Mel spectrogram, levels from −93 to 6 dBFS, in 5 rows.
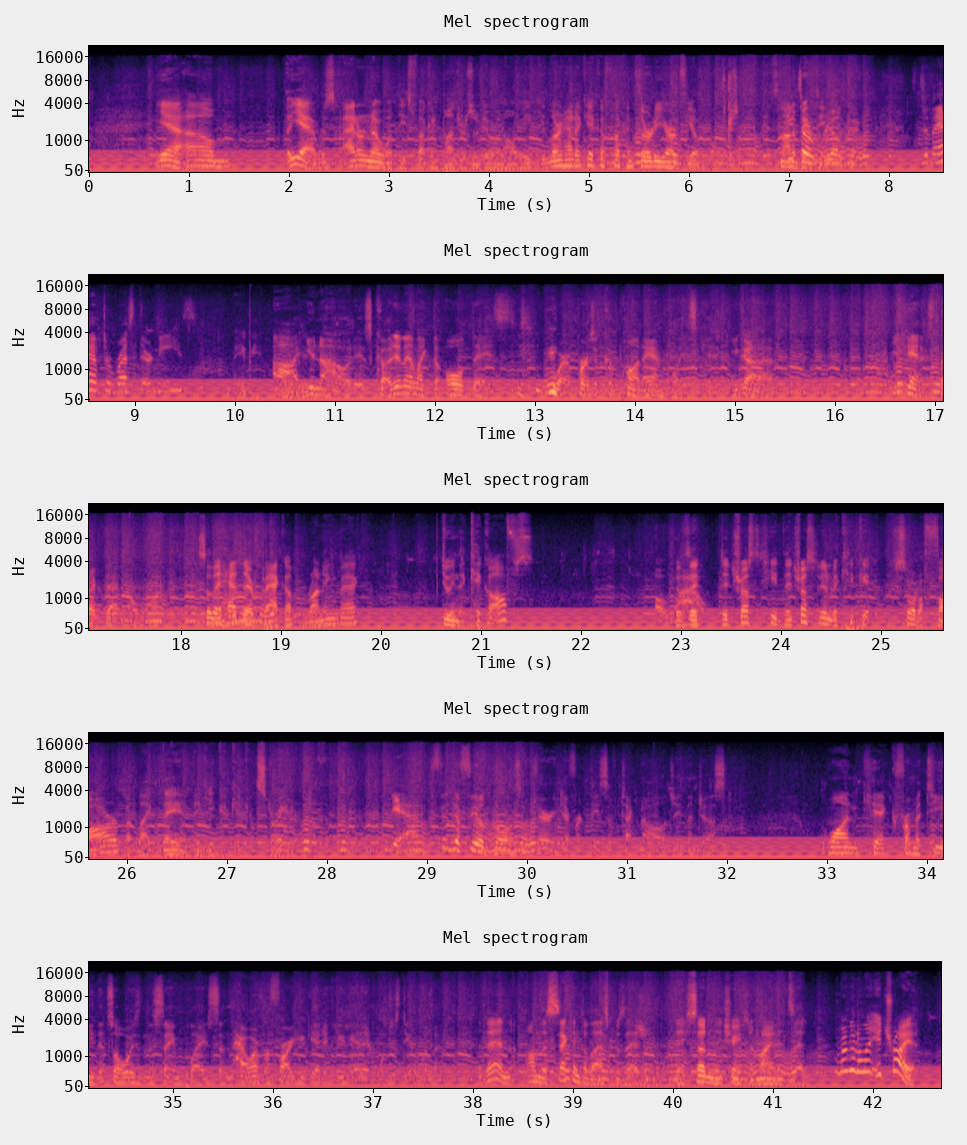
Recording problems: electrical hum; loud; throughout; 60 Hz, 7 dB below the speech

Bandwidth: 16.5 kHz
